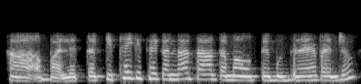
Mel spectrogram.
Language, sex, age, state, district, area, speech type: Sindhi, female, 45-60, Gujarat, Kutch, rural, conversation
